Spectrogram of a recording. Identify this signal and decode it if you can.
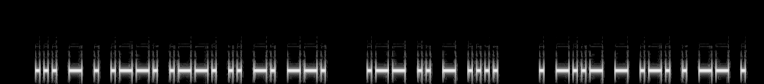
Morse code, heard as a keyed tone, about 28 wpm, 650 Hz. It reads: STEPPING WITH EXTREME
